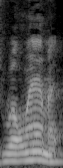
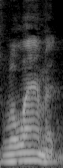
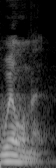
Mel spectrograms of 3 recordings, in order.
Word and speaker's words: Willamette: So Willamette is Willamette, and the way you remember it is, it's Willamette, damn it. It's Willamette, damn it. Right, not Willamette. Even though I think it should be pronounced Willamette.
